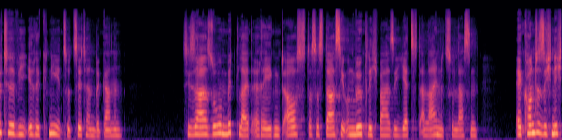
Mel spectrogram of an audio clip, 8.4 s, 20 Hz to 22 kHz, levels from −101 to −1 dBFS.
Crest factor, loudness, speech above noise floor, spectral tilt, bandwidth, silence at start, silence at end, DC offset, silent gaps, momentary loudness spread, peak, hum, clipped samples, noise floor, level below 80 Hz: 18 dB; -30 LUFS; 51 dB; -4 dB/octave; 16 kHz; 0 s; 0 s; under 0.1%; none; 10 LU; -12 dBFS; none; under 0.1%; -80 dBFS; -66 dBFS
